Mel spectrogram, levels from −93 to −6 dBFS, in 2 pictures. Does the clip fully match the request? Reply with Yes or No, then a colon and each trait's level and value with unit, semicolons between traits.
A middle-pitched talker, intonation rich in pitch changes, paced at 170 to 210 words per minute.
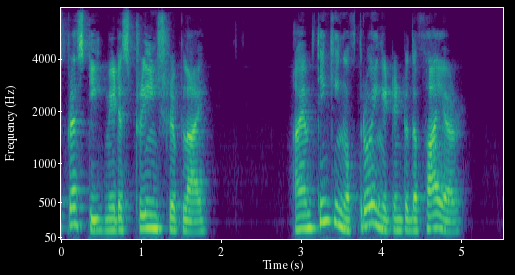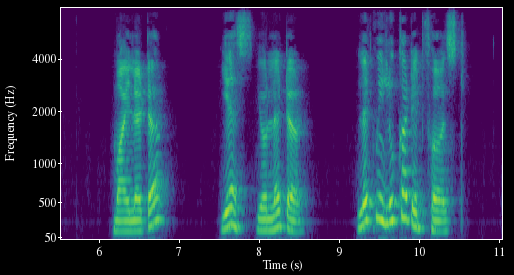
No: medium, 165 Hz; wide, 6.9 semitones; slow, 135 wpm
